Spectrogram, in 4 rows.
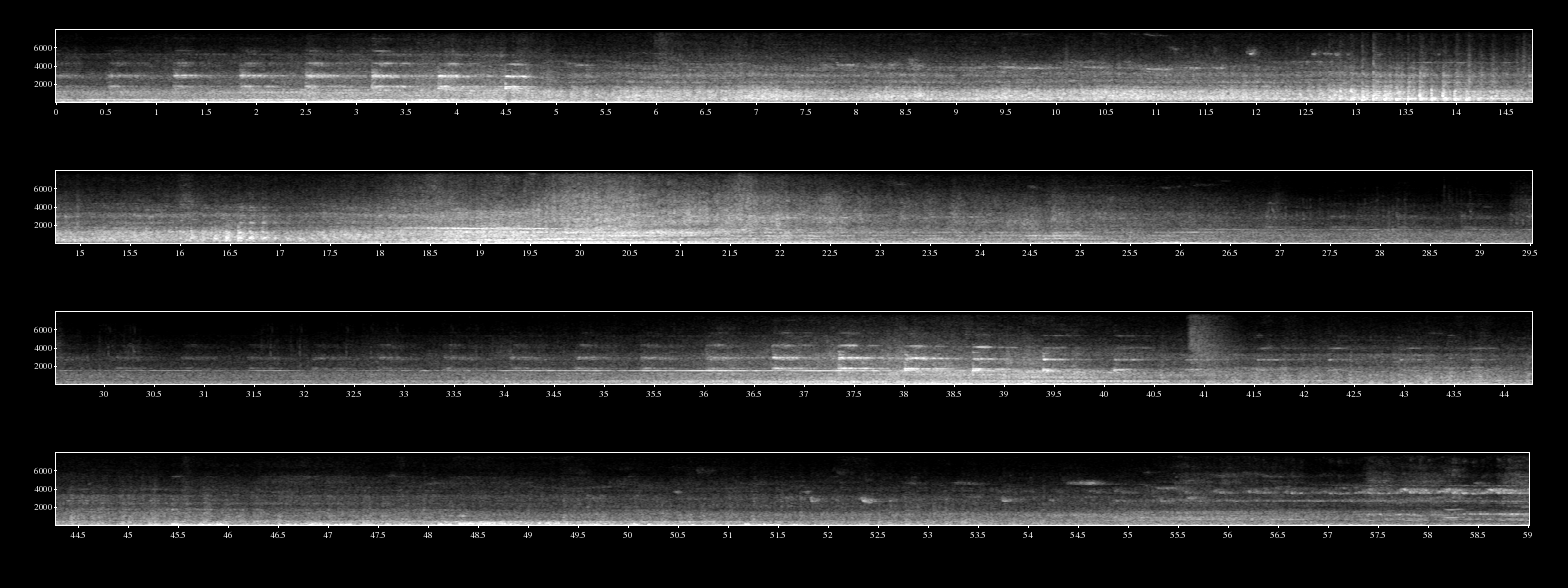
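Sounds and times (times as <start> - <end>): train wheels rumbling: 0.0 - 59.0
high wheel squeal: 18.4 - 20.9, 53.2 - 59.0.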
